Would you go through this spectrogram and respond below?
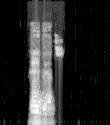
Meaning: food prepared for consumption; meal; dish
- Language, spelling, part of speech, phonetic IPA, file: Latvian, ēdiens, noun, [êːdiens], Lv-ēdiens.ogg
